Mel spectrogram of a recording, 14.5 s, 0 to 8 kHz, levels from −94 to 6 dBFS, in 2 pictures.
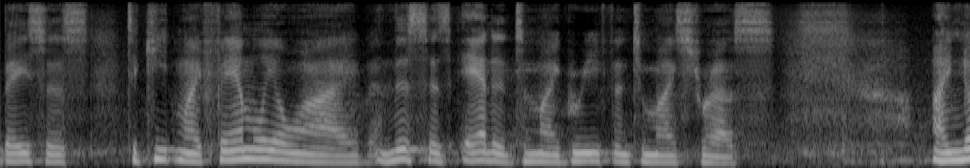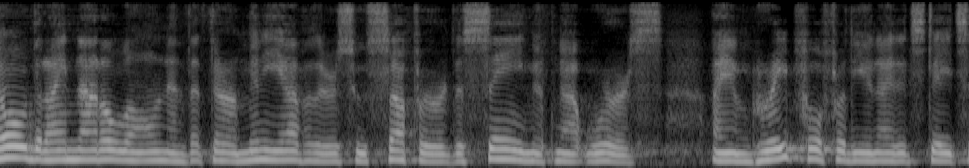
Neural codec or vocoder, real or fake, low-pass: autoencoder, 48 kHz, 32 numbers a frame, DAC-VAE, trained on Japanese speech; fake; 7.2 kHz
